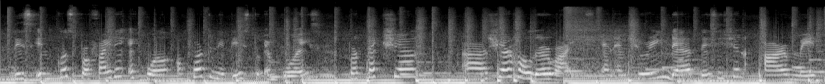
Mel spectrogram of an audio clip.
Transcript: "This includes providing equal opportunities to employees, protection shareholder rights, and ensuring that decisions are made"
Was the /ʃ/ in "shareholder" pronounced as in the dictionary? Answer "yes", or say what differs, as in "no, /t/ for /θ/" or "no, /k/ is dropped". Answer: yes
